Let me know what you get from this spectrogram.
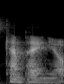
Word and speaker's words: Campania: Well, there's no silent G in this Campania or Campania. – Okay. – So take your filthy French pronunciation elsewhere. We're going with Italian, well, Latin pronunciations here.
